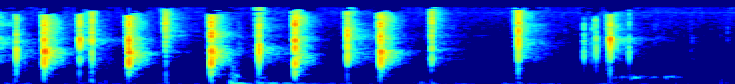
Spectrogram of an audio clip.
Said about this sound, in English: Let's give him a hand.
